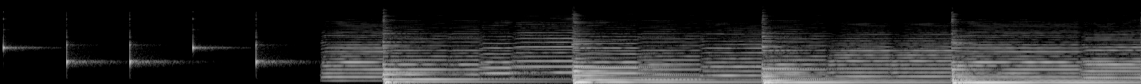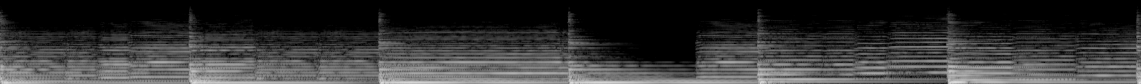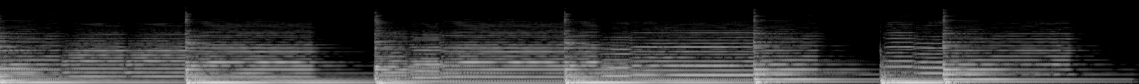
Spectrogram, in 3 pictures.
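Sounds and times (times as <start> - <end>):
folk tune: 3.2 - 34.2.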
